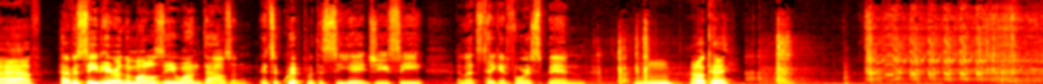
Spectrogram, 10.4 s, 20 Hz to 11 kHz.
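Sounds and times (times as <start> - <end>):
speech: 0.0 - 7.4
engine cranking, starting and idling: 8.6 - 10.4.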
